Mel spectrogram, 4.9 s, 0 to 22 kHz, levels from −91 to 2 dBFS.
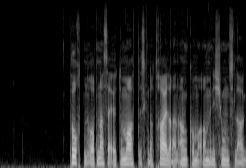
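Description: No technical faults can be heard anywhere in the recording.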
